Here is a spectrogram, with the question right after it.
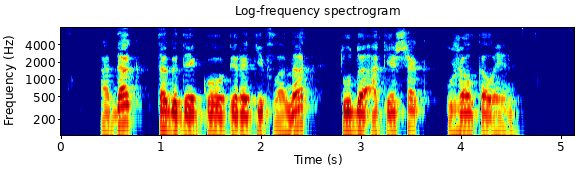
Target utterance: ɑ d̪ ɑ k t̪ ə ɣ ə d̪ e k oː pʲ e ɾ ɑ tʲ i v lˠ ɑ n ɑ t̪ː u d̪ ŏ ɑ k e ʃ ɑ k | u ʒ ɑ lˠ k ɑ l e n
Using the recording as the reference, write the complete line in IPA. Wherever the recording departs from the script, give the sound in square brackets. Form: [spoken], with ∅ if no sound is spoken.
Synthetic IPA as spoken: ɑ d̪ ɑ k t̪ ə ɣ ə d̪ e k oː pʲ e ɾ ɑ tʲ i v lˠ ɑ n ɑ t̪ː u d̪ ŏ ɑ k e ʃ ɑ k | u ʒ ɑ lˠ k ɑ l e n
